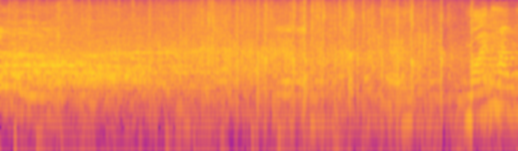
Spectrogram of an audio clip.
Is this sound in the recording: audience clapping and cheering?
yes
